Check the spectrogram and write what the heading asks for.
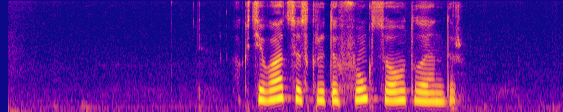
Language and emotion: Russian, neutral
